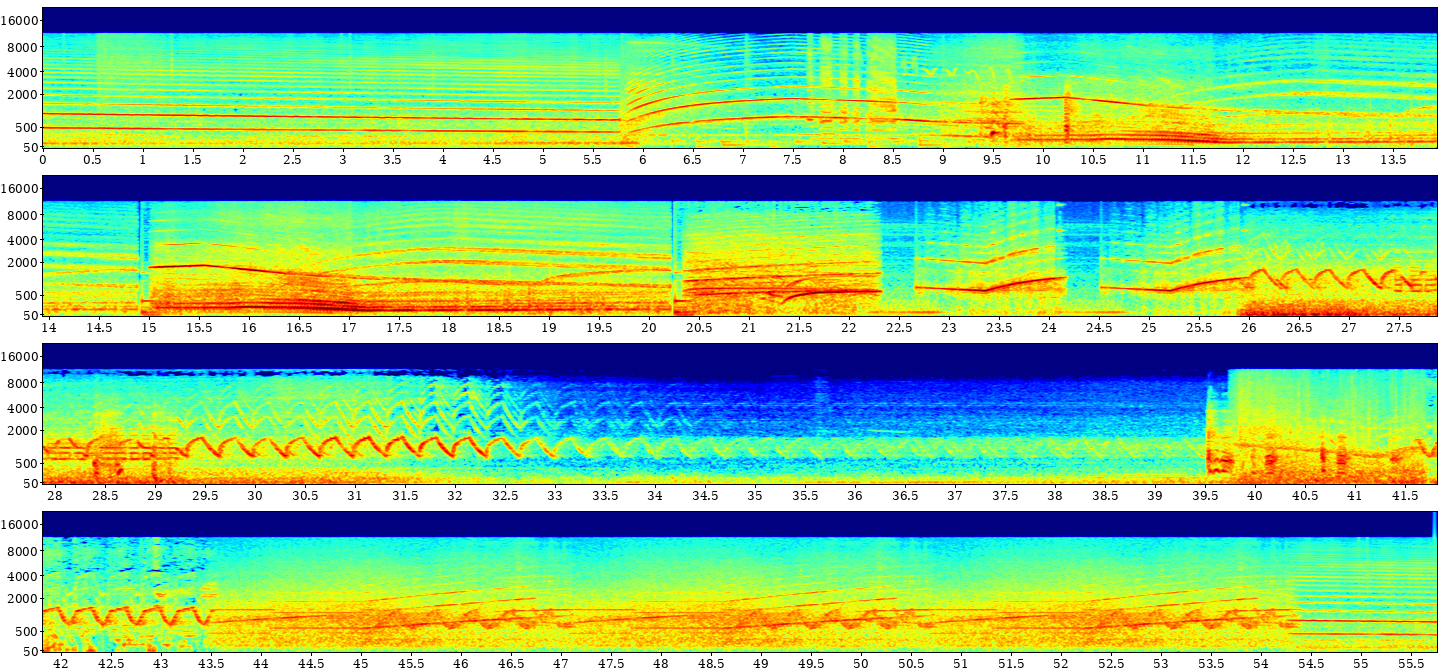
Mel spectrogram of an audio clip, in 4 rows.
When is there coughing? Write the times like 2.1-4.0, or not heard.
9.4-10.4, 28.4-29.2, 39.5-41.5.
